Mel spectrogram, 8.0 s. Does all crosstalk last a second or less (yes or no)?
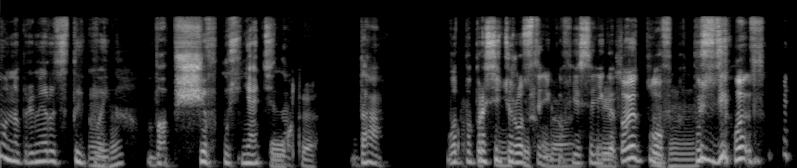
no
